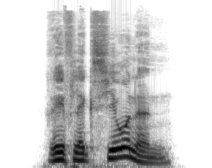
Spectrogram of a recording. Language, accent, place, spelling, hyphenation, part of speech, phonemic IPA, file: German, Germany, Berlin, Reflexionen, Re‧fle‧xi‧o‧nen, noun, /ʁeflɛˈksɪ̯oːnən/, De-Reflexionen.ogg
- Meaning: plural of Reflexion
